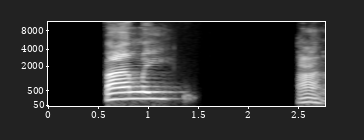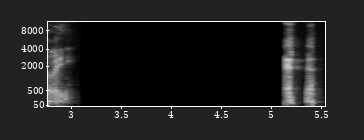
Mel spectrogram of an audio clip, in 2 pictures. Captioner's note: laugh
